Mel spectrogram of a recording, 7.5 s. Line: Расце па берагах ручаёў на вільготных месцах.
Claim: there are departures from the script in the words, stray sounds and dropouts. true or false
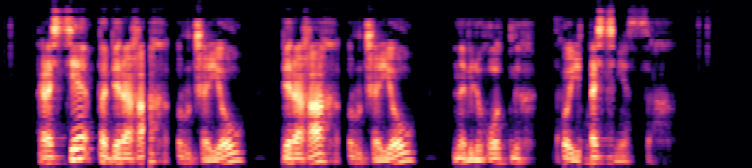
true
